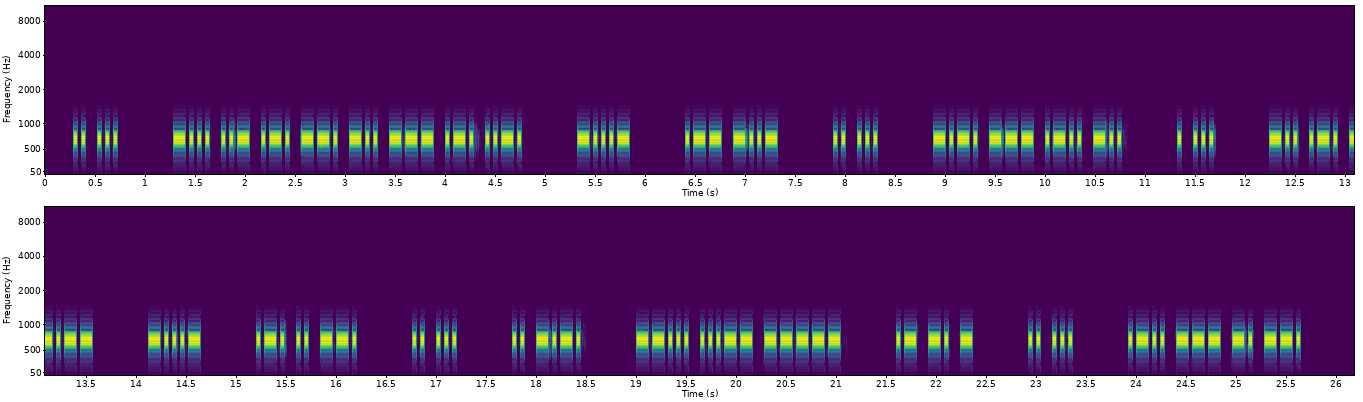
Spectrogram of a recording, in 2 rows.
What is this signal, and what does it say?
Morse code, heard as a keyed tone, about 30 wpm, 700 Hz. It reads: IS BURGDORF <BT> WX IS COLD ES DRY <BT> RIG IS IC 730 ANT IS LONG
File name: UK MASTER QSOs TRAINING / 30WPM / UK MASTER QSOs 0049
